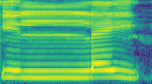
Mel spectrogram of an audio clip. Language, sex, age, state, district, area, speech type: Tamil, female, 30-45, Tamil Nadu, Chennai, urban, read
